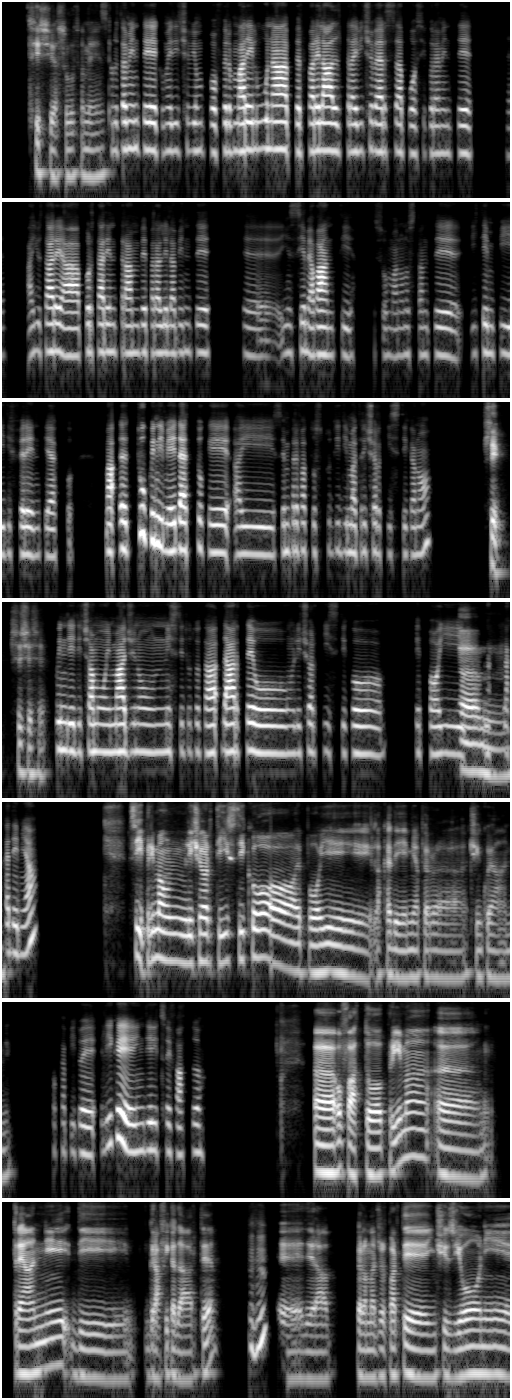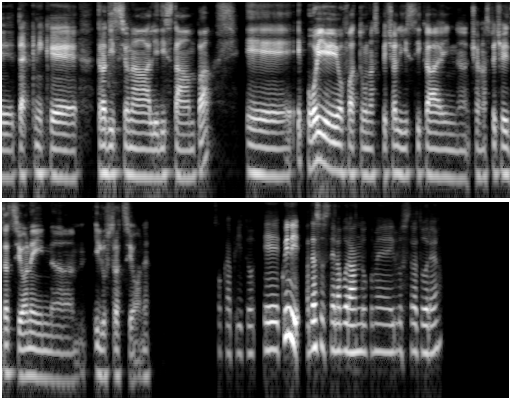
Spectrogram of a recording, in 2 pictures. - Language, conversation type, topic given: Italian, podcast, Come bilanci divertimento e disciplina nelle tue attività artistiche?
- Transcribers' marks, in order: other background noise; "cioè" said as "ceh"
